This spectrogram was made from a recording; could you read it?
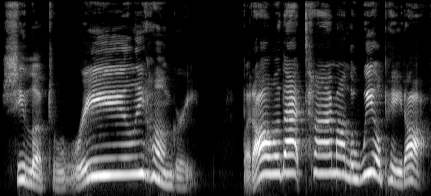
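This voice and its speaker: Woman reading as a dramatic little hamster, very animated. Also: high voice, heavily acted. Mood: alarmed, indignant. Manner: theatrical, with drawn-out emphasis and hushed asides. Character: excitable, dramatic little hamster telling his diary. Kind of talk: expressive children's read-aloud.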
